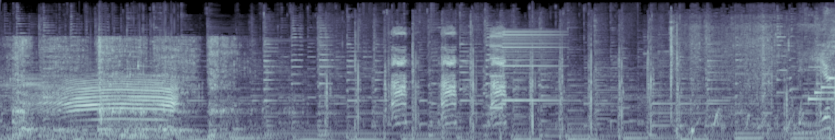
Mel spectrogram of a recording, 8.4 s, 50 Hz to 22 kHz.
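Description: A cow mooing in a 3D animal slide video game, a drawn-out moo near the start followed by quacking and other cartoon animal noises over upbeat game music.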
